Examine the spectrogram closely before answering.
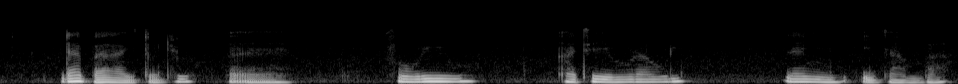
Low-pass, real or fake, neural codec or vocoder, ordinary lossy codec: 5.4 kHz; real; none; none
